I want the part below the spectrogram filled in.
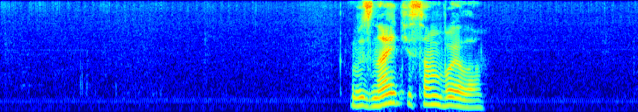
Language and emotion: Russian, neutral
